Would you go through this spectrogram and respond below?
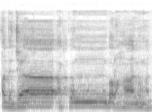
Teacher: میم ساکن کے بعد جب با آتا ہے تو ناک میں آواز میم کی روک کے پڑھیں گے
